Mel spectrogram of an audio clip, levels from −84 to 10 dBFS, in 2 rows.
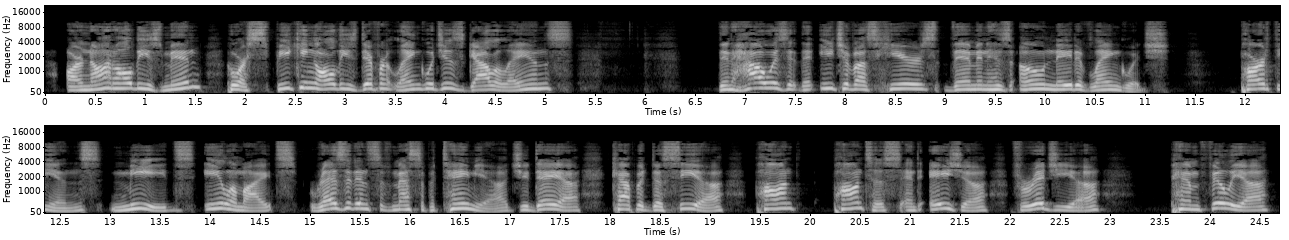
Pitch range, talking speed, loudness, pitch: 160-215 Hz, 100 wpm, -14 LUFS, 185 Hz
